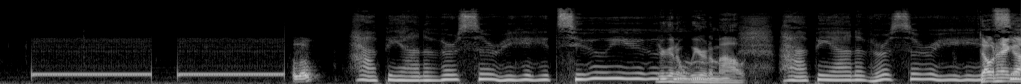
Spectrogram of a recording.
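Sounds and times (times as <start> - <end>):
telephone line ringing as a call is placed: 0.3 - 2.9
speech: 2.9 - 10.1.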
